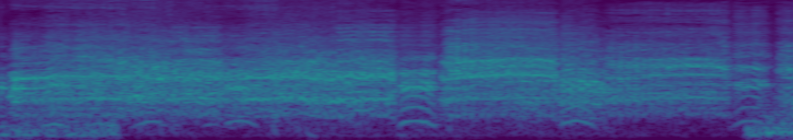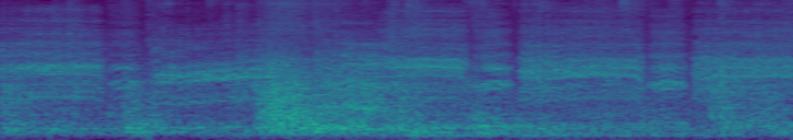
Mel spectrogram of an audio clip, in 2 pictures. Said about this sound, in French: Donc là, on est dans la volière et les perroquets font de l'exercice en montant et descendant sur leur cage.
